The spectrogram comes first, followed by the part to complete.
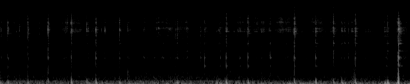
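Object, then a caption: Metal aerosol spray can. Fingertips tap rapidly on the label of a hollow, medium-sized metal Blue Coral aerosol can held close. The result is a fast, uneven stream of short, dry clicks, each with a low thud and a bright tick that die away almost instantly. One louder tap lands near the end.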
